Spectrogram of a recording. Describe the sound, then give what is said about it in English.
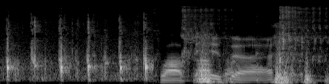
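A voice imitates a horse: about six steady tongue clicks mimic trotting hooves, then a drawn-out, wavering vocal whinny follows, fairly loud. “Oh, horse.”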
